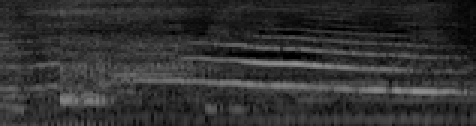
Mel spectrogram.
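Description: A young girl's long, high wail of fright that falls steadily in pitch, starting about half a second in.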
